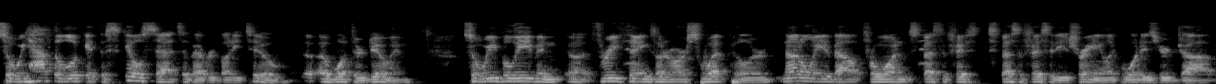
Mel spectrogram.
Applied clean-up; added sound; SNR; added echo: neural separator model SepFormer DNS4.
